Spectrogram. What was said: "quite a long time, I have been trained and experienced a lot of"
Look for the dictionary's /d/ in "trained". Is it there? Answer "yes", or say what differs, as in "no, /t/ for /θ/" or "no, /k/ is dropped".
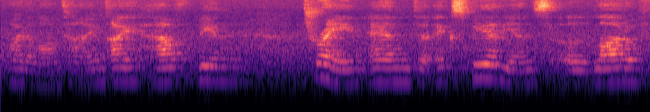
no, /d/ is dropped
